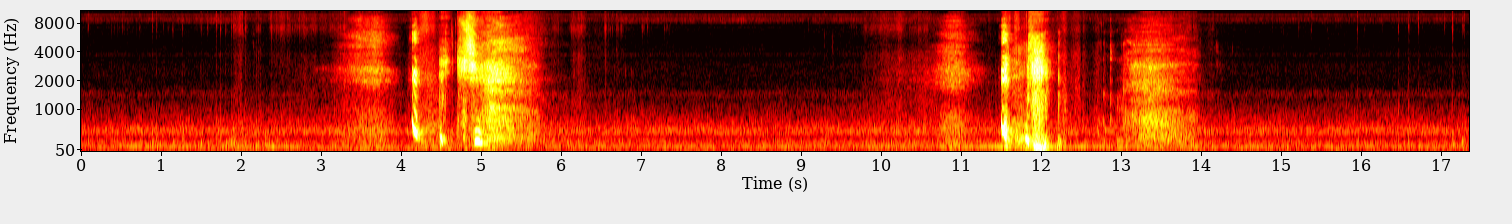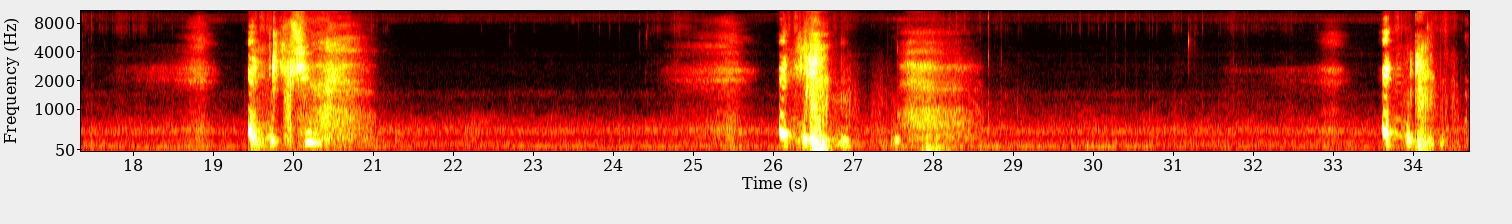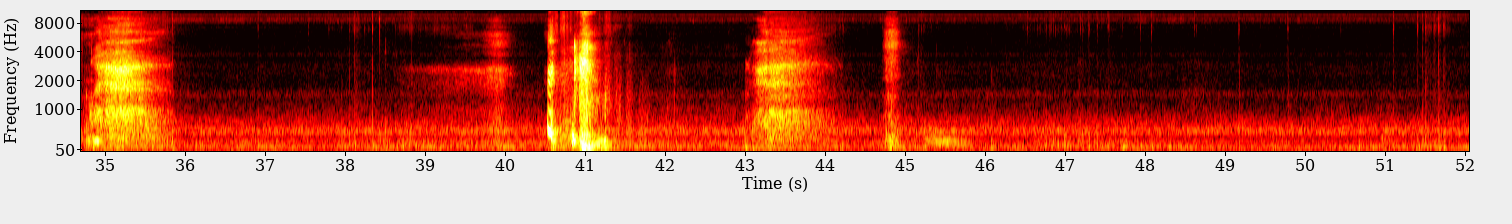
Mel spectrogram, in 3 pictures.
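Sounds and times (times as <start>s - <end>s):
woman sneezing: 4.2s - 5.7s, 11.5s - 12.3s, 19.4s - 20.8s, 26.1s - 27.0s, 33.6s - 35.2s, 40.6s - 41.4s.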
